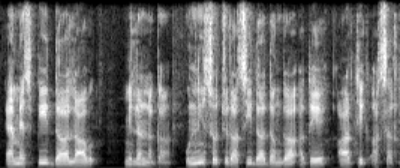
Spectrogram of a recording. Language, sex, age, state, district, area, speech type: Punjabi, male, 30-45, Punjab, Jalandhar, urban, spontaneous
